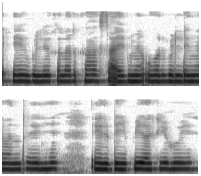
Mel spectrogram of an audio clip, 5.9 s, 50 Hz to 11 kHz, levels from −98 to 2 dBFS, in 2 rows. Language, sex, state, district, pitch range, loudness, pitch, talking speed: Hindi, female, Bihar, Jamui, 190-195 Hz, -13 LUFS, 190 Hz, 170 wpm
